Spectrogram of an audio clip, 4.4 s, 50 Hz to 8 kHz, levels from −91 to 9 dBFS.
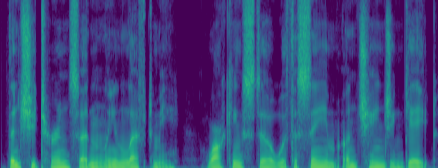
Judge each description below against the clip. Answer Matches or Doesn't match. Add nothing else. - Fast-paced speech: Doesn't match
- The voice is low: Matches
